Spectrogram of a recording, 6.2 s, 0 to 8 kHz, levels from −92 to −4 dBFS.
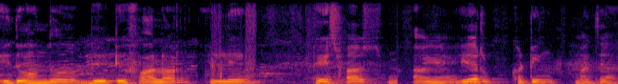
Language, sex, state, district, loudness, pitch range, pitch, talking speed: Kannada, male, Karnataka, Raichur, -32 LUFS, 155-170 Hz, 160 Hz, 95 wpm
